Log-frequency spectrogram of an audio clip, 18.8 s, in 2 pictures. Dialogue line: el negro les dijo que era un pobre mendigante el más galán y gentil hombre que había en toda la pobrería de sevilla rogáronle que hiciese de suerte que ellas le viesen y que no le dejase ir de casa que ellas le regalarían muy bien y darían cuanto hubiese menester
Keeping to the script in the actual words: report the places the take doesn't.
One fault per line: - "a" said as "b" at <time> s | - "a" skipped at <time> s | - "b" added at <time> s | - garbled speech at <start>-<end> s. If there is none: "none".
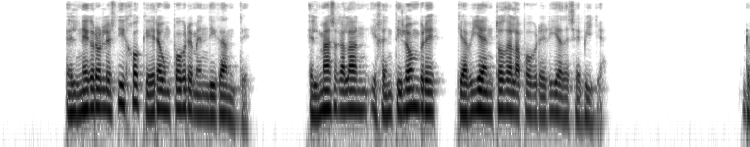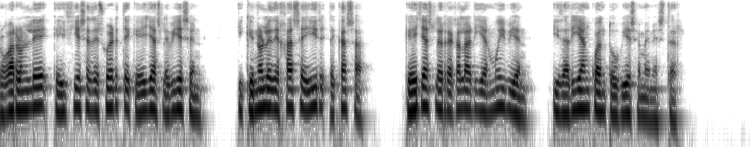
none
